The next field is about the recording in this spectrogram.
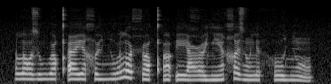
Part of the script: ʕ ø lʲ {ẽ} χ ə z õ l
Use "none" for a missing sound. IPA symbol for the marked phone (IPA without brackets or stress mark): ẽ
